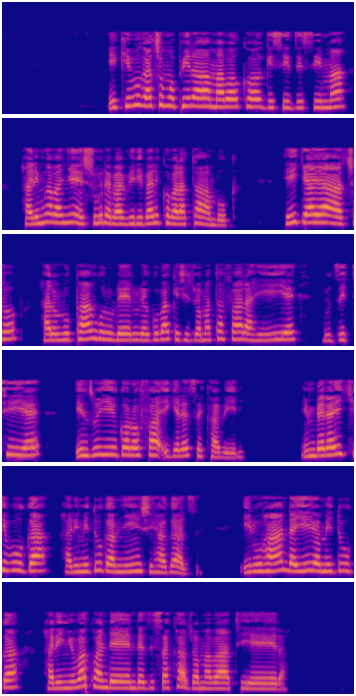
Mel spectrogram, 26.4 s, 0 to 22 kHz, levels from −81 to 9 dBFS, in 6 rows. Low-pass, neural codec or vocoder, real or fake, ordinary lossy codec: 7.2 kHz; none; real; MP3, 32 kbps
